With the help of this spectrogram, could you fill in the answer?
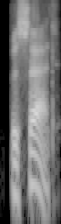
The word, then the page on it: beset: American English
